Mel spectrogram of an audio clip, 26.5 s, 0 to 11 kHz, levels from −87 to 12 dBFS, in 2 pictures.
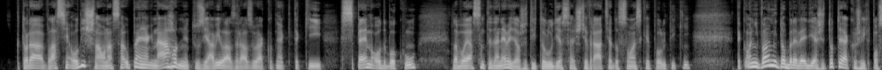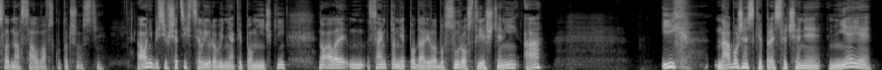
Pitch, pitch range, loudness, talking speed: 115 Hz, 100-135 Hz, -18 LUFS, 155 wpm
